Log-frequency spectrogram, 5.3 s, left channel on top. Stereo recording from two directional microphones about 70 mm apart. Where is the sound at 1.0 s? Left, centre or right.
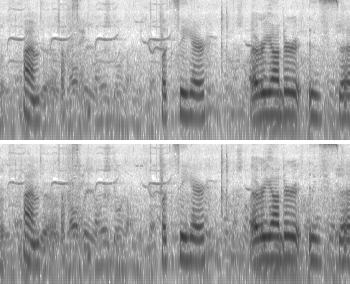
Right.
